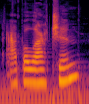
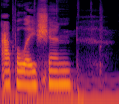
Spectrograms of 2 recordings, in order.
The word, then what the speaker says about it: Appalachian: just want to point out that appalachin is pronounced appalachin not Appalachian appalachin that was kind of close not Appalachian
